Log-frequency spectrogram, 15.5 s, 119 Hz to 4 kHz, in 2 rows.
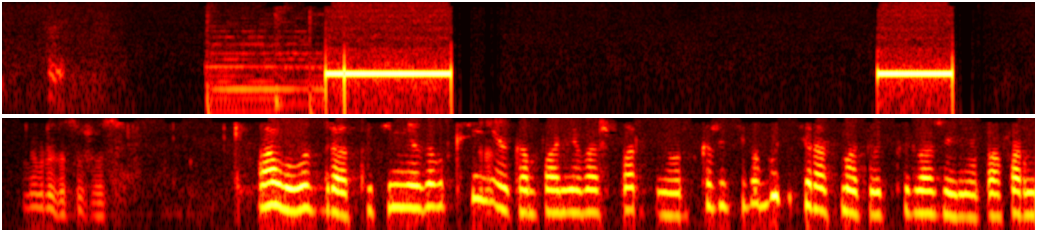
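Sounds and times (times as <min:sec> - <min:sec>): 
telephone line tone during a call transfer: 0:02.4 - 0:03.4, 0:06.6 - 0:07.2
telephone line buzzing during a call transfer: 0:06.6 - 0:07.2
speech: 0:08.3 - 0:08.8, 0:09.7 - 0:15.4.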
